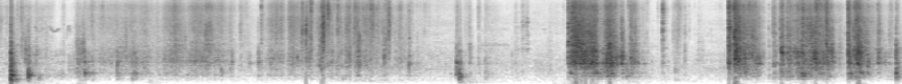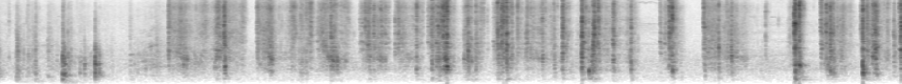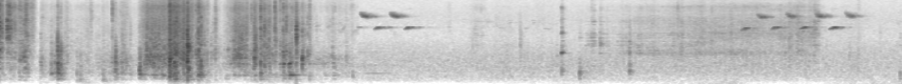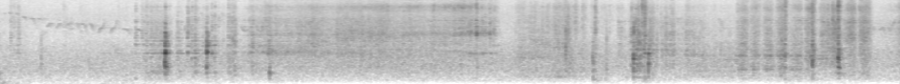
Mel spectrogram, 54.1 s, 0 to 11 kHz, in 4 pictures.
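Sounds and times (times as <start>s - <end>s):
clattering and scraping knocks: 0.0s - 7.4s
bird chirping: 0.5s - 1.2s, 31.9s - 33.6s, 38.1s - 44.4s.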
